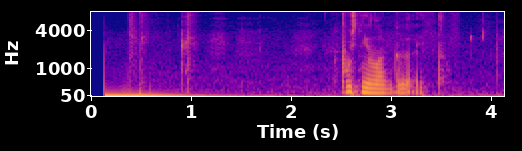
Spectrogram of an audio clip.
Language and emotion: Russian, angry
